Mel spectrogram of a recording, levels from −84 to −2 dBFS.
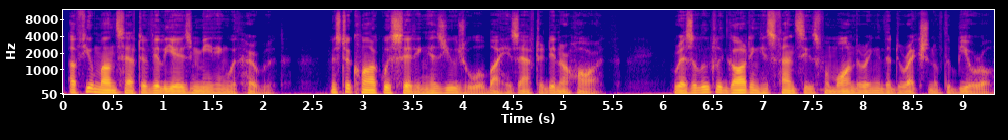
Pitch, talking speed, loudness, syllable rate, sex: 85 Hz, 200 wpm, -20 LUFS, 6.3 syllables/s, male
